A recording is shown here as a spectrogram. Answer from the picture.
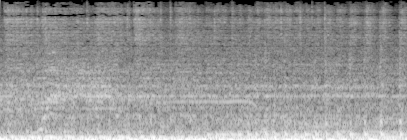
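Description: Loud live metal music from a band on stage: drum kit and distorted electric guitars, heard through a phone's microphone from the audience floor, with the drum beat growing steadier and more driving about halfway through.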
